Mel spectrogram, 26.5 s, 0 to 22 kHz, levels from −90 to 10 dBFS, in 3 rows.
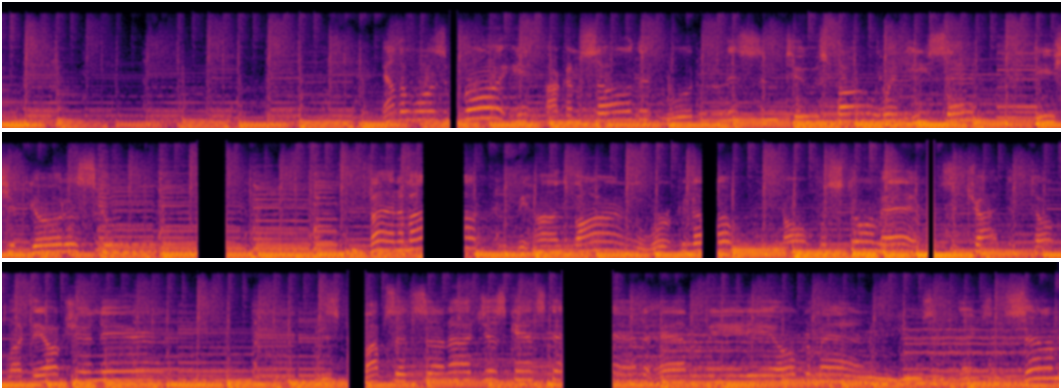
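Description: Seven abrupt dropouts to silence occur: at 3.74 s (68 ms), 10.46 s (245 ms), 12.34 s (352 ms), 14.66 s (133 ms), 16.55 s (58 ms), 20.54 s (146 ms) and 22.33 s (424 ms). These are likely Bluetooth stalls, where interference delayed packets and the headphones' buffer ran empty until the resent packets arrived. Each gap appears as a flat line in the waveform and a blank vertical strip across all frequencies on the spectrogram.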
